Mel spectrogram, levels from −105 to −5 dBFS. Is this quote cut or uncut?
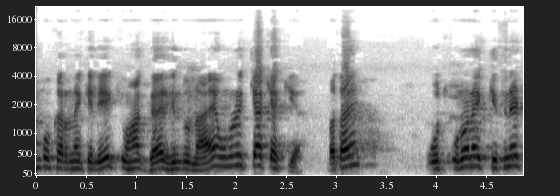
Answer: uncut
